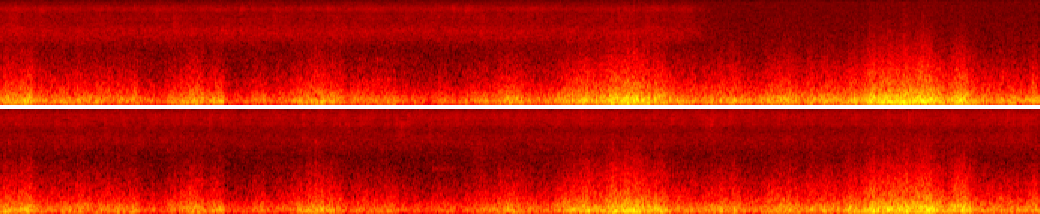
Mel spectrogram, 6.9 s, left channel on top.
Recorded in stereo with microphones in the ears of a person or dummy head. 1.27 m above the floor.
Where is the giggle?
I don't hear a giggle.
